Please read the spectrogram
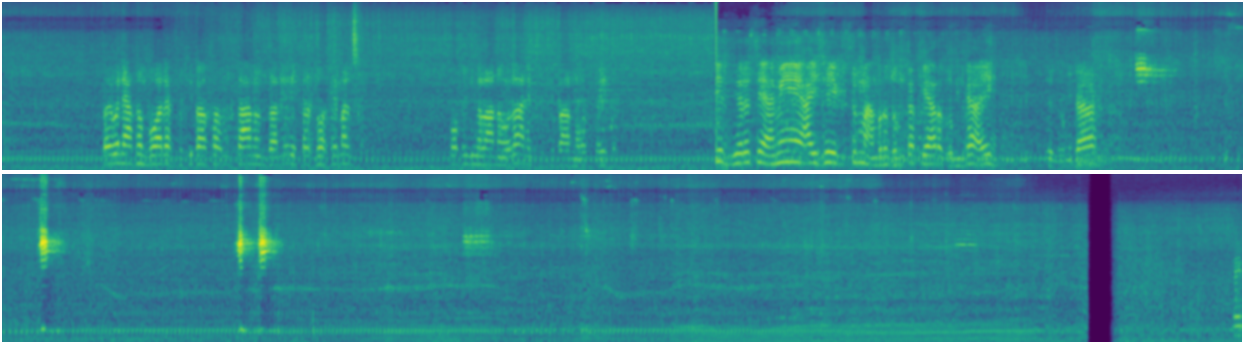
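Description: Motorcycle engine running at a steady note while riding in traffic, with voices over it during the first ten seconds or so.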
